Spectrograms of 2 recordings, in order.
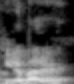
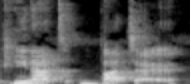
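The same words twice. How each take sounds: First: The t sounds are softened and reduced. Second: Every t sound is crisply pronounced.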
